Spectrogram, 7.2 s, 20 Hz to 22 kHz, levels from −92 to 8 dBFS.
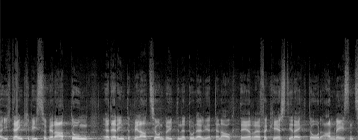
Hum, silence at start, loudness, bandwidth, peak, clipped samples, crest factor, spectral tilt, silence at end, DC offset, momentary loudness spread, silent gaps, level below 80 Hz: none; 0 s; -19 LUFS; 12 kHz; 0 dBFS; under 0.1%; 18 dB; -5 dB/octave; 0 s; under 0.1%; 8 LU; none; -64 dBFS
